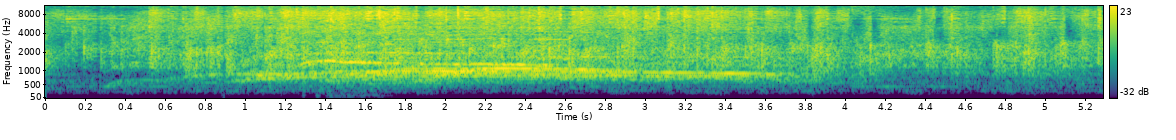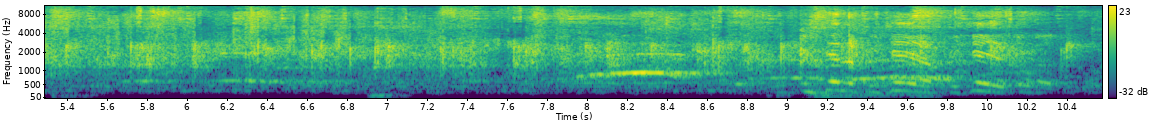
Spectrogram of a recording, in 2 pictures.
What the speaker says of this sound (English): A big round of applause everyone for all our volunteers.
